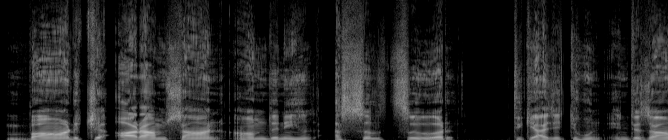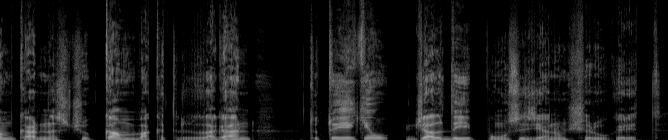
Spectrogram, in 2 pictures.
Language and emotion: Kashmiri, neutral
